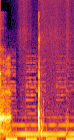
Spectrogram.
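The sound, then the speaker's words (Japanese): A single gulp as someone swallows a drink, short and wet-sounding, set against a steady low electrical hum with no one talking. “飲んじゃった。”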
